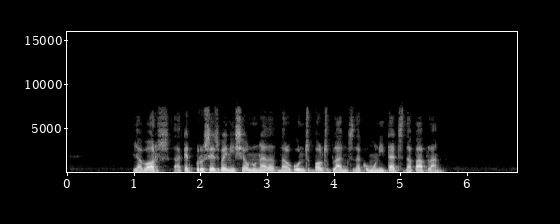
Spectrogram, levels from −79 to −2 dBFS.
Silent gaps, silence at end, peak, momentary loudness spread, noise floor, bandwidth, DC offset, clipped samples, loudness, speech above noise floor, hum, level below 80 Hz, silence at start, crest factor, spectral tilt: none; 1.15 s; -2 dBFS; 7 LU; -70 dBFS; 7.8 kHz; under 0.1%; under 0.1%; -19 LUFS; 51 dB; none; -56 dBFS; 1 s; 18 dB; -7 dB/octave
